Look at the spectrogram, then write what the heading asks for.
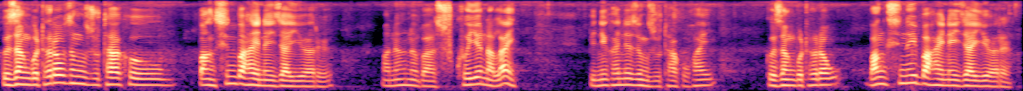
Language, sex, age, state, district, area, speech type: Bodo, male, 30-45, Assam, Chirang, rural, spontaneous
